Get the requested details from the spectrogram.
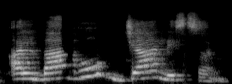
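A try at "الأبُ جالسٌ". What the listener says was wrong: Al-abu. Al-abu, not al-babu.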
